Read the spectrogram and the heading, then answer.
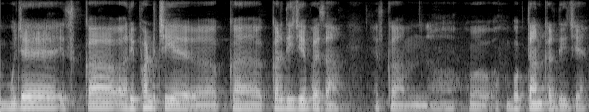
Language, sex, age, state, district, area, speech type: Hindi, male, 30-45, Madhya Pradesh, Betul, urban, spontaneous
